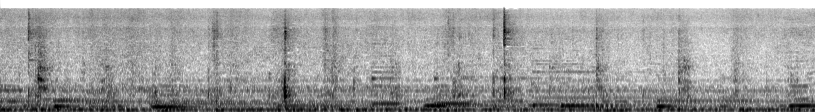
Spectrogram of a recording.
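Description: A spatula stirring and scraping thick black carrot halwa in a nonstick wok as sugar is worked in, with a light sizzle and a few sharper scrapes, the strongest about two and four seconds in. Background music plays throughout.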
